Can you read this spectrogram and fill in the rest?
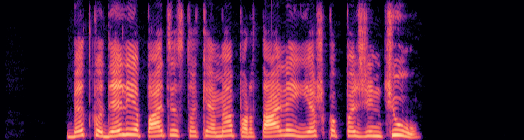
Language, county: Lithuanian, Vilnius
